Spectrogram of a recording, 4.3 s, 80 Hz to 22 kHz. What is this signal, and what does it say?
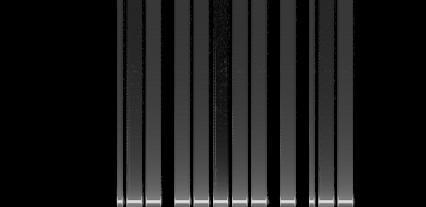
Morse code, heard as a keyed tone, about 25 wpm, 700 Hz. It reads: W0TW
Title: USA Call Signs - 6x Character Spacing - 25wpm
